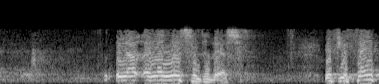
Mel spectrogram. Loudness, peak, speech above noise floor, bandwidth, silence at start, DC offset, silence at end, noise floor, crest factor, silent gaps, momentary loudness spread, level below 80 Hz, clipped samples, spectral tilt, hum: -13 LUFS; -4 dBFS; 22 dB; 6 kHz; 0 s; under 0.1%; 0 s; -35 dBFS; 10 dB; none; 23 LU; -40 dBFS; under 0.1%; -8.5 dB/octave; none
